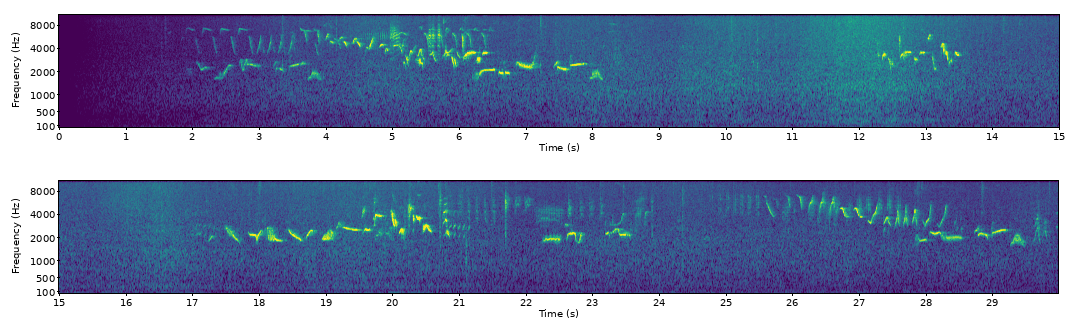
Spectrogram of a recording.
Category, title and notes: Soundscapes > Nature
A recording at RSPB Campfield marsh.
